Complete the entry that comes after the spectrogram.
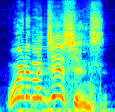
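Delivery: put-on high, shouting little boy's voice; high excited child asking his dad; excited kid son. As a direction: squeal it like a thrilled young son. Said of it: "my son's like".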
